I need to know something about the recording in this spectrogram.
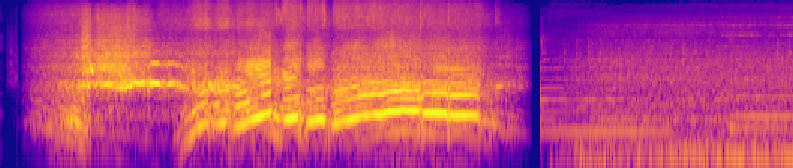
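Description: A performance car's engine revving up and down with tyres squealing, as in drifting, the pitch sweeping repeatedly; it cuts off suddenly about seven seconds in. A quieter, steady low rumble follows.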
